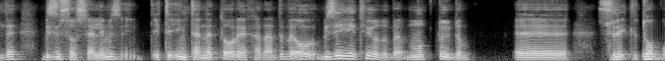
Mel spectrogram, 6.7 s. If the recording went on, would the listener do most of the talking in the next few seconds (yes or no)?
no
